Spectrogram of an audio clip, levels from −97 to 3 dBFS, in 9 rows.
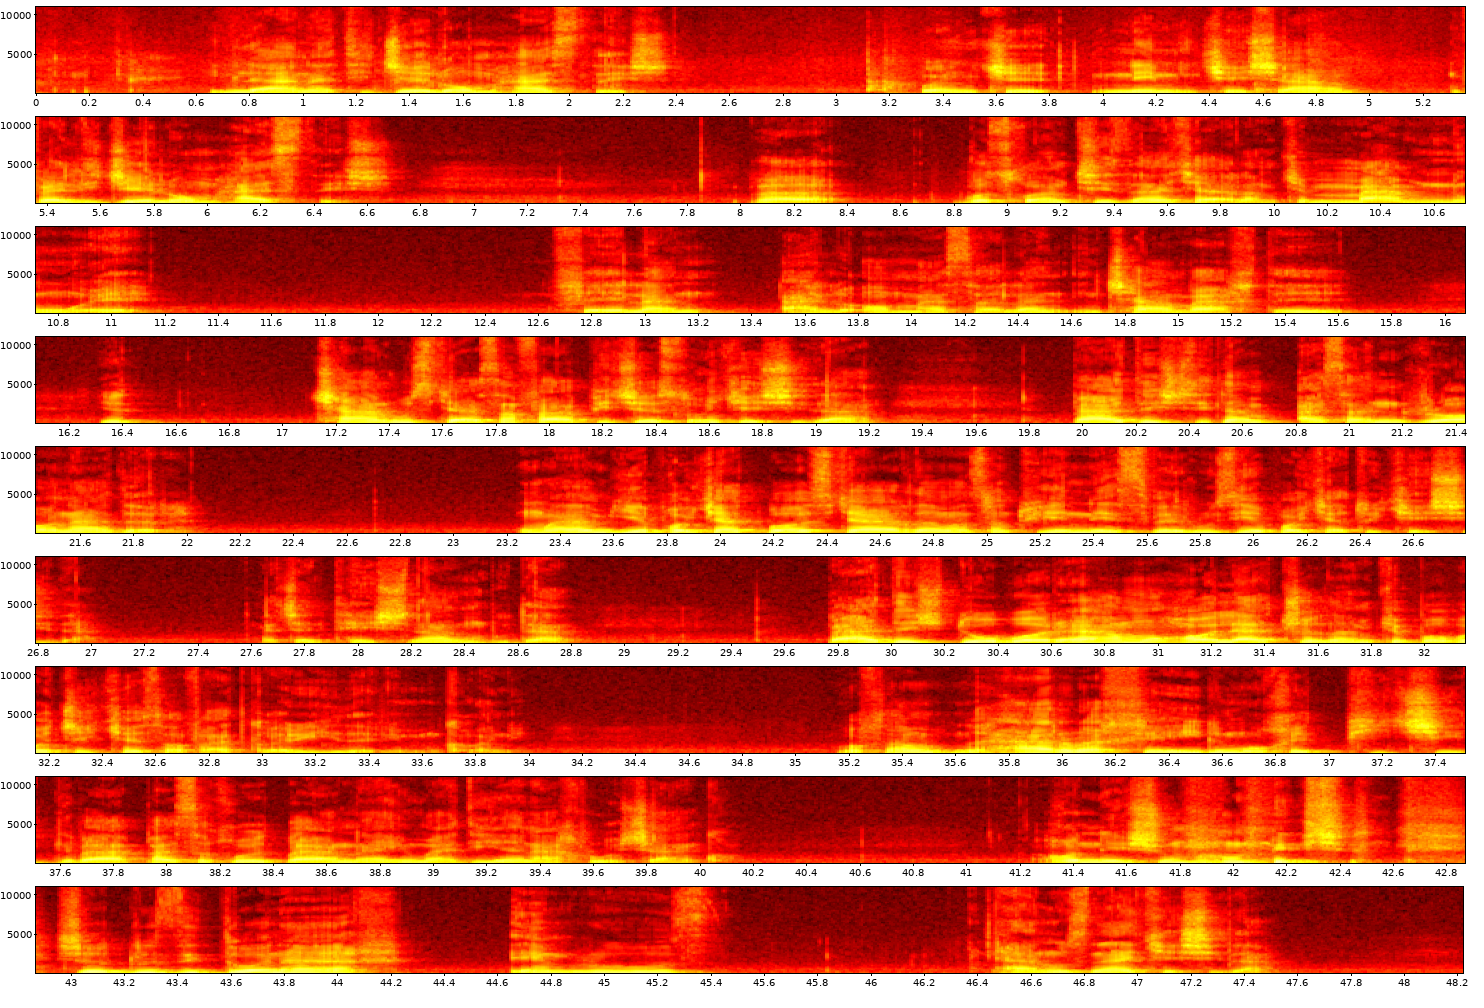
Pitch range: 85-110 Hz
